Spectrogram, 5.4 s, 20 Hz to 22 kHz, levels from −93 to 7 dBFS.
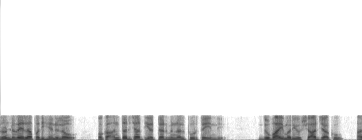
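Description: Throughout, the speech carries G.726 ADPCM damage at 24 kbit/s: coarse adaptive difference coding adds harsh rasping hiss tracking level, and the spectrogram shows nothing above 3.8 kHz.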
